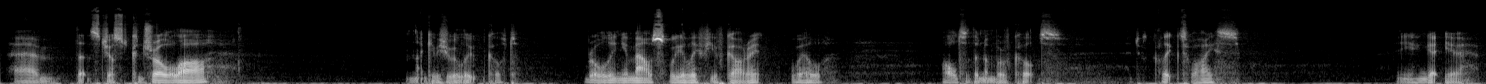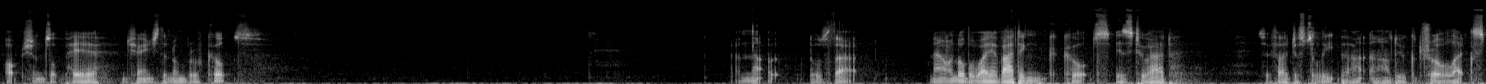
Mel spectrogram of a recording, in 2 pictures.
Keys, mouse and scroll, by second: 2.2 ctrl+r, 14.3 click, 15.1 click, 16.3 click, 17.8 click, 18.2 click, 18.6 scroll down 1, 18.7 click, 19.1 click, 21.5 click, 22.2 middle click, 27.2 alt+click.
